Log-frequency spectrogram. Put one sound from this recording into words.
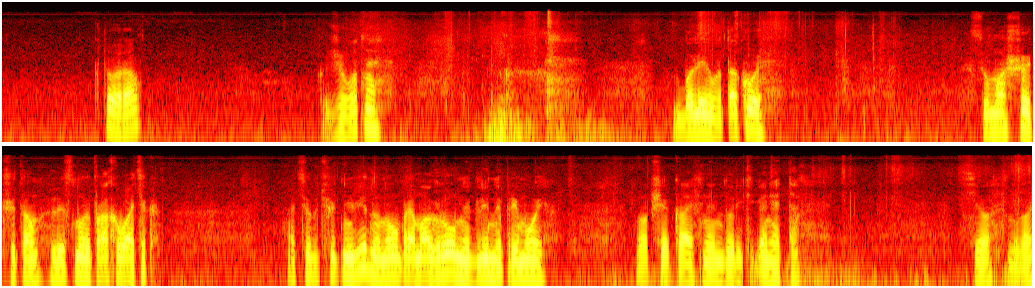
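A man speaks calmly in short bursts, close to the microphone.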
